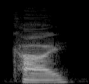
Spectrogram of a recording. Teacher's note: this word since it's one syllable is going to be spoken with a lower pitch than our normal speech kai you hear the drop in pitch marked by the grav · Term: grav accent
